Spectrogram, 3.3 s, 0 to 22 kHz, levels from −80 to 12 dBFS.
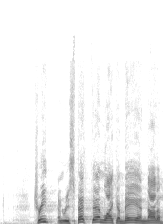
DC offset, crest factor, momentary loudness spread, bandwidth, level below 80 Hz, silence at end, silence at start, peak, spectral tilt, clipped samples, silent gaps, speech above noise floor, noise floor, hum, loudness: under 0.1%; 14 dB; 4 LU; 16 kHz; -60 dBFS; 0 s; 0.7 s; -10 dBFS; -6 dB/octave; under 0.1%; none; 36 dB; -59 dBFS; none; -24 LUFS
